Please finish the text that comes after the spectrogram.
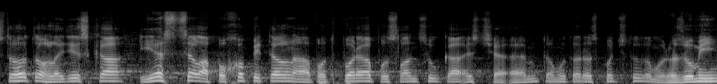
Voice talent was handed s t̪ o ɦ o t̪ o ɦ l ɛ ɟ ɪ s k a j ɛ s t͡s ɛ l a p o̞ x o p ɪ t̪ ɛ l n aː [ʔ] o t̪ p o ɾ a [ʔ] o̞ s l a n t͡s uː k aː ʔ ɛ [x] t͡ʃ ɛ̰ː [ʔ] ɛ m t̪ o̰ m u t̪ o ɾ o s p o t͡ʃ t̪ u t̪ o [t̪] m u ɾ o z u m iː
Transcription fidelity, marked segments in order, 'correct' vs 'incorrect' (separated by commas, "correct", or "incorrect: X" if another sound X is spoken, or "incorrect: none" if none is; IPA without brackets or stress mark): incorrect: p, incorrect: p, incorrect: s, correct, incorrect: none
